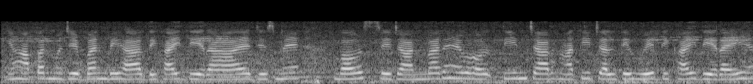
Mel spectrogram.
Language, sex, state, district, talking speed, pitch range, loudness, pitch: Hindi, female, Chhattisgarh, Raigarh, 185 wpm, 240-260 Hz, -15 LUFS, 250 Hz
